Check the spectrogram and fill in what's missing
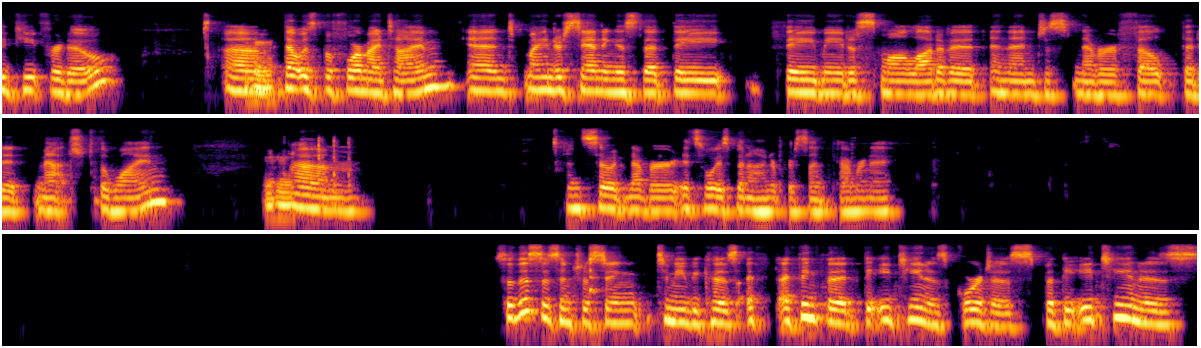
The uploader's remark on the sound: In this Zoom session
